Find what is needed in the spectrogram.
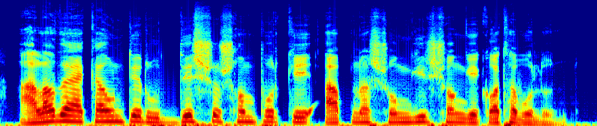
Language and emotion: Bengali, neutral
